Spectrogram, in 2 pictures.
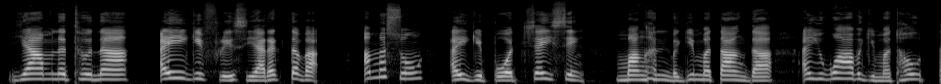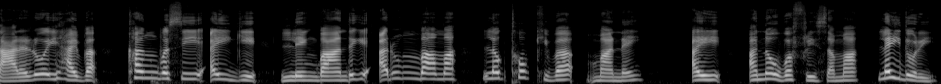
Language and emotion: Manipuri, happy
